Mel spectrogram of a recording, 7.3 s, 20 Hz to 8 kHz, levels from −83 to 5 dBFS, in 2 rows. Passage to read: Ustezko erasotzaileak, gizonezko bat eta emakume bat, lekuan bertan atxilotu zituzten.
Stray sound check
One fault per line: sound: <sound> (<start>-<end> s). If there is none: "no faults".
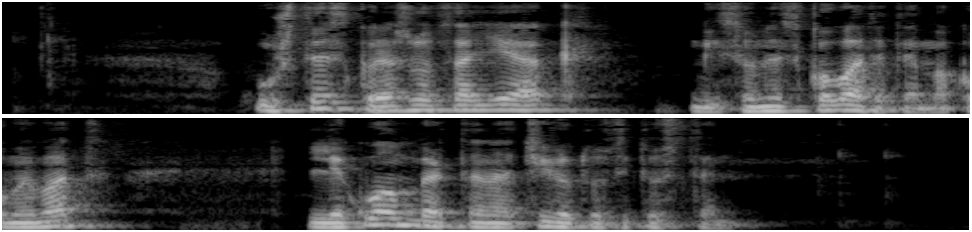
no faults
